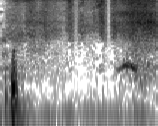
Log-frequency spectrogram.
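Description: Fabric first aid pouches and gear being handled and shifted, a steady rubbing, scuffing hiss with a soft thump just after the start.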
